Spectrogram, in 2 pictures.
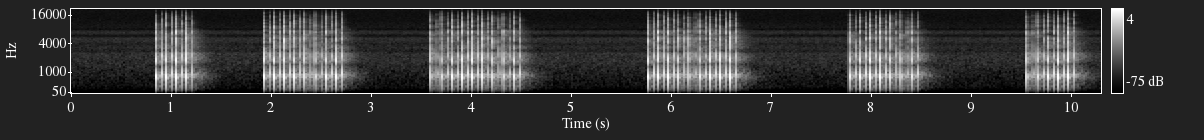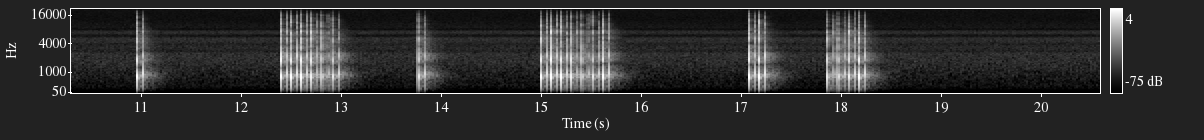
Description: Pulse dialling, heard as clicks on a phone line, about 10 pulses a second. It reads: 4 8 9 9 7 5 1 6 1 7 2 4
